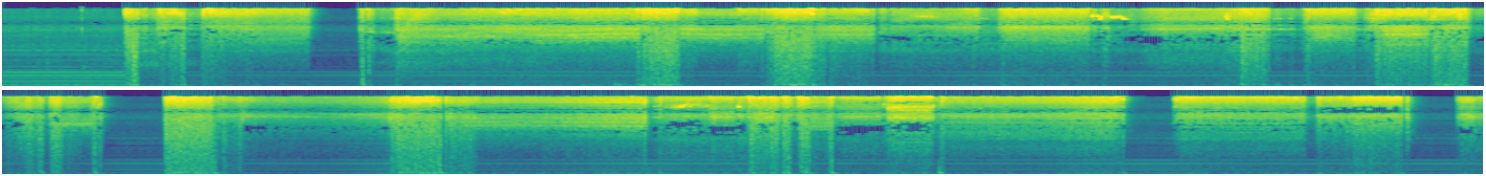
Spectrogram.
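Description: Compressed air hissing in repeated blasts of uneven length as an air nozzle blows out the fluid ports of a brake booster and ABS unit; a steady hum stops about a second in, just as the blasts begin.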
